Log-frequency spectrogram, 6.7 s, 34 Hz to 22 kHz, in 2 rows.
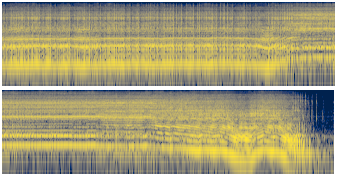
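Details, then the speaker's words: Losi LST XXL2 1/8 scale gas monster truck, .31 cubic inch gasoline engine, first run and tuning at high elevation: revs climb to a thin high scream, surge and sag twice, then cut out; far too lean, high-speed needle under a quarter turn out. "okay so it was too lean obviously we could hear it was too lean it wasn't even a quarter turn"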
